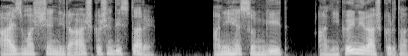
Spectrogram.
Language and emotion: Goan Konkani, sad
